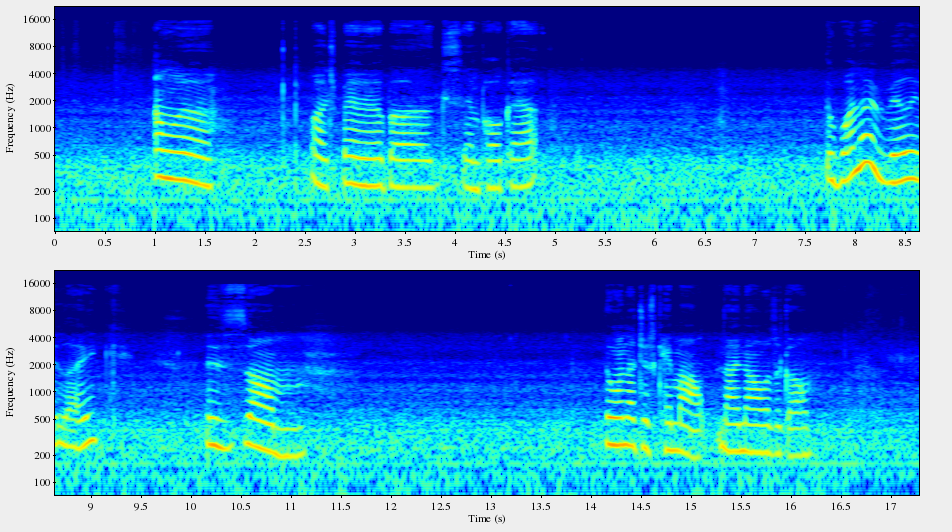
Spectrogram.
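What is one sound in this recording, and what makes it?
A child speaks close to a phone microphone in short bursts, with pauses.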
